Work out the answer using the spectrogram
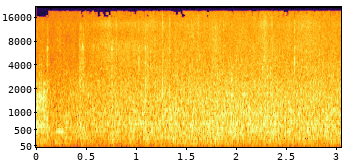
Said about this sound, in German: Wir erreichen einen Bach. Das Wasser ist braun-schwarz vom Lavagestein.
